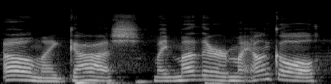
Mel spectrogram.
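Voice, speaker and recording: A woman's voice: fairly low pitch, slow pace, fairly bright tone. A woman speaking casually in character as a player in a tabletop game.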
